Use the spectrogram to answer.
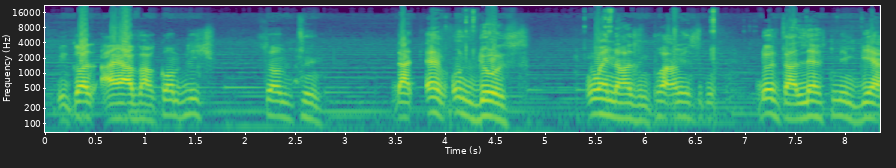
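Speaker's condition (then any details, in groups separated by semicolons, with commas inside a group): Cerebral palsy, severe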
